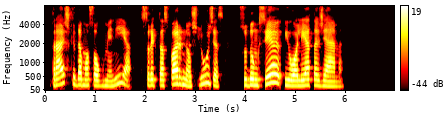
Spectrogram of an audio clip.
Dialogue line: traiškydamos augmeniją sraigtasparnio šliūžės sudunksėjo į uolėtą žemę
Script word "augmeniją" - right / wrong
right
